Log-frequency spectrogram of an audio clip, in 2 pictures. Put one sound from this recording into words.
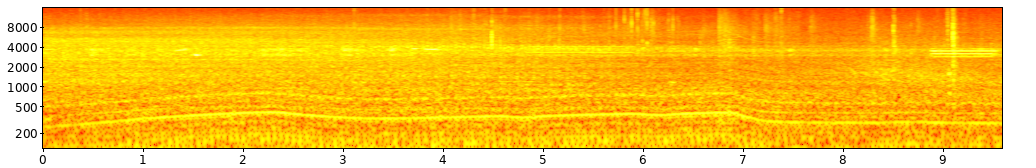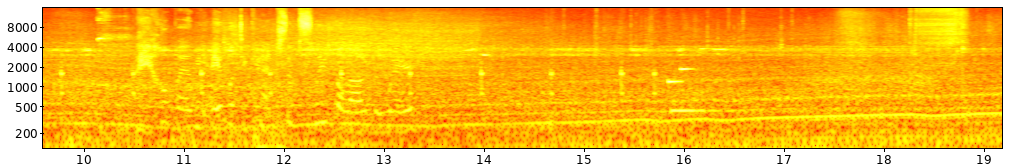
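A bus engine hums steadily and rises and falls in pitch as the bus drives.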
